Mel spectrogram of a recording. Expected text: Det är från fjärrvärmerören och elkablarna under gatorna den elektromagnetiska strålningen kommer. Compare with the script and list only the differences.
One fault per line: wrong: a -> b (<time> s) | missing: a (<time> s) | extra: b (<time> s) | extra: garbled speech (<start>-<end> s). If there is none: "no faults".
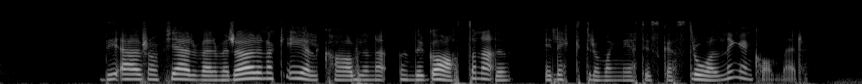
no faults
